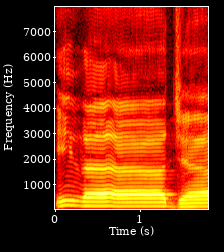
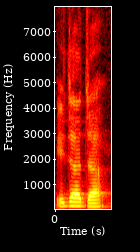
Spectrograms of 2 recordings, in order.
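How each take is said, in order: First: The final vowel is held long. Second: The final vowel is cut short. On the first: The speaker calls it right. "এক আলিফটা তখন চার আলিফ টান দিতে হবে" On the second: The speaker calls it wrong. "আও পড়ি না। তাহলে আমরা আলিফগুলো বাদ দিয়ে দিয়ে ফেলি।"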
